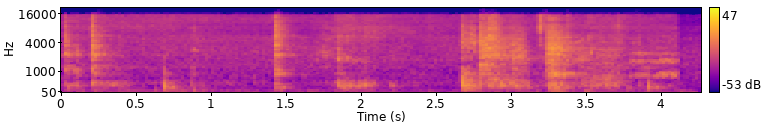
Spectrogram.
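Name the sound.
stirring avial with green chillies in a pot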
